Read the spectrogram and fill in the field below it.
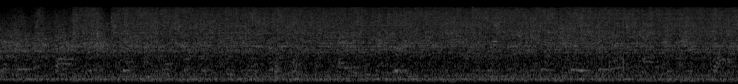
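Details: Constant hissing rush like running tap water, with no animal sounds.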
